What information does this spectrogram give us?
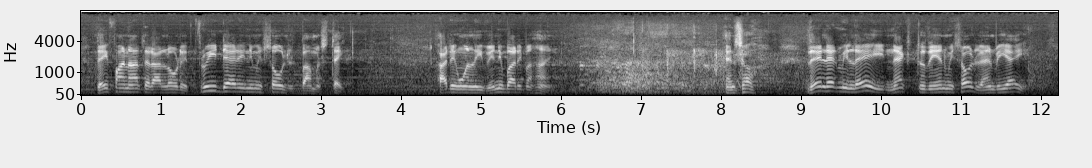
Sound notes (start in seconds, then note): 6.1 audience laughs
